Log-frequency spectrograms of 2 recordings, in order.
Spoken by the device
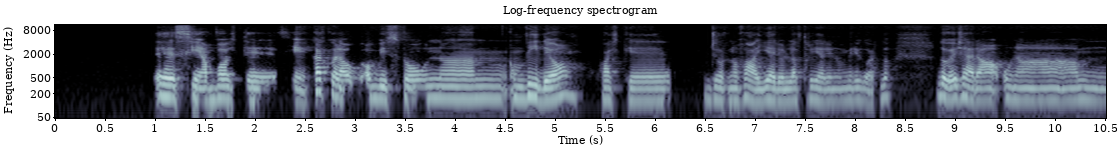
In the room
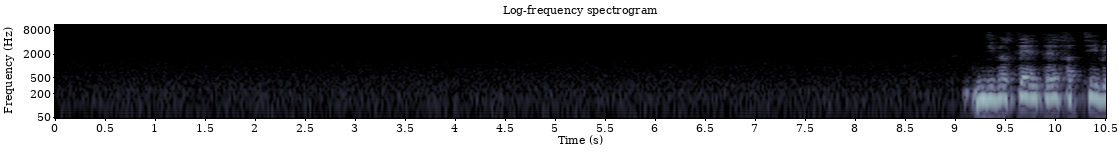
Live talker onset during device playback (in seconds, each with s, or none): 9.0 s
